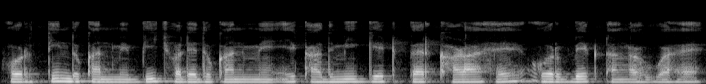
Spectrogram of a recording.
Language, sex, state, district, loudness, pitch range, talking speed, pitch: Hindi, male, Jharkhand, Garhwa, -17 LUFS, 115-125 Hz, 160 wpm, 120 Hz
